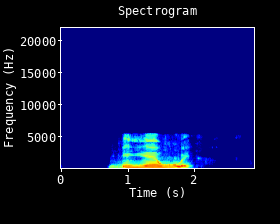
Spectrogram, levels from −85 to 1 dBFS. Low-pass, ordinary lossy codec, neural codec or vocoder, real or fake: 5.4 kHz; MP3, 48 kbps; none; real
